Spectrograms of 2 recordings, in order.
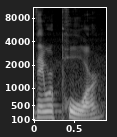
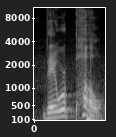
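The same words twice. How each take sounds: First: Said in the usual way. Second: "po" said as "poh", louder; dropped final R. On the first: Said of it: "They were po, P O". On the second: Shown as a demonstration. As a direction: say "po" with no R at the end. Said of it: "P O. They couldn't afford the other two letters".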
